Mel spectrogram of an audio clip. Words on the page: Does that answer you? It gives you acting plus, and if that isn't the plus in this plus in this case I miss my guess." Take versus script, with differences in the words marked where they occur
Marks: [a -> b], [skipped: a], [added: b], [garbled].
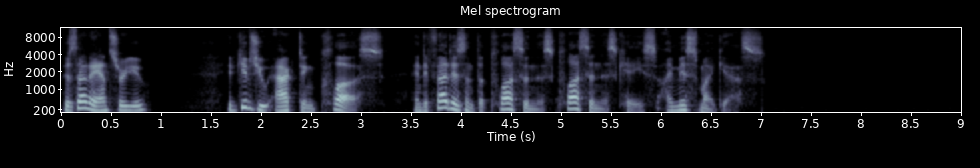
Does that answer you? It gives you acting plus, and if that isn't the plus in this plus in this case I miss my guess."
